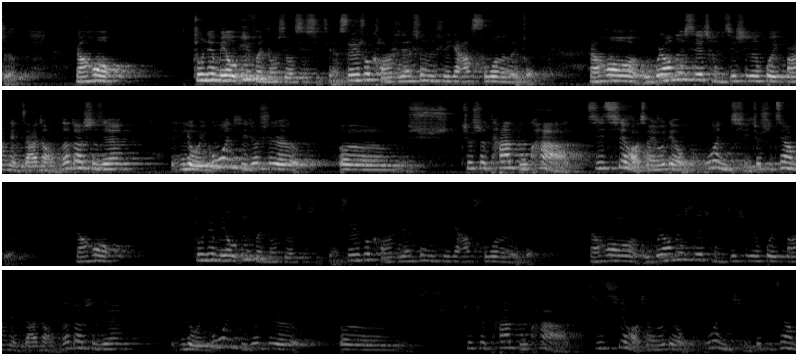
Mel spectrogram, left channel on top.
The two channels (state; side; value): quieter; right; 18.6 dB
